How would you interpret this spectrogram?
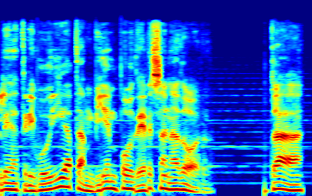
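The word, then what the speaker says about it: Ptah: Ta, que se escribe P-T-A-H, se pronuncia solo como Fat, y este ser era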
